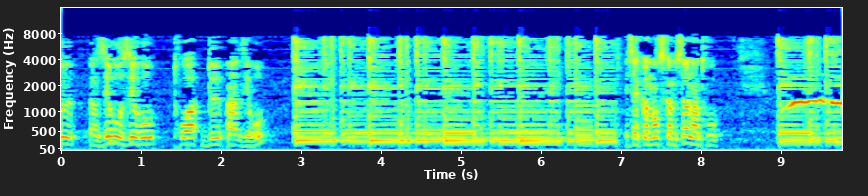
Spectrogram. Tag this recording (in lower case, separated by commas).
acoustic guitar, guitar, musical instrument, music, plucked string instrument, speech, strum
